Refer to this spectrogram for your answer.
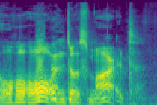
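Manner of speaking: very slow, deliberate character voice, every word stretched. Teasing the other speaker after their reply, in a Yoda-like voice. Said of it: "You sounded like Yoda just then".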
